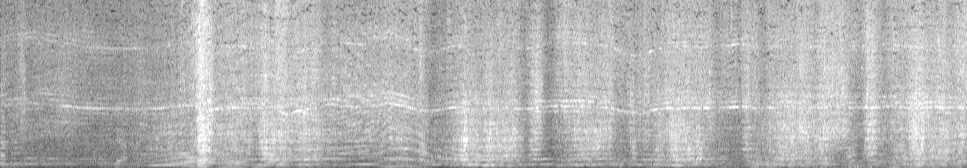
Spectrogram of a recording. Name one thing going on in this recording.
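Rotor blades of a model helicopter whoosh in pulses during flips.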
